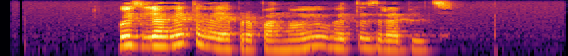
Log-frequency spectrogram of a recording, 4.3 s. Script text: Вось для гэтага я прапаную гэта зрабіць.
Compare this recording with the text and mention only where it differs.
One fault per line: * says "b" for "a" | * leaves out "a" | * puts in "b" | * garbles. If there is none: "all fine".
all fine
